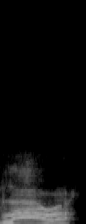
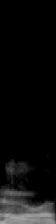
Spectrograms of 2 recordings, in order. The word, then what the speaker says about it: Lyra: Yeah, like Lyra, not Laura, but it sounds the same though.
